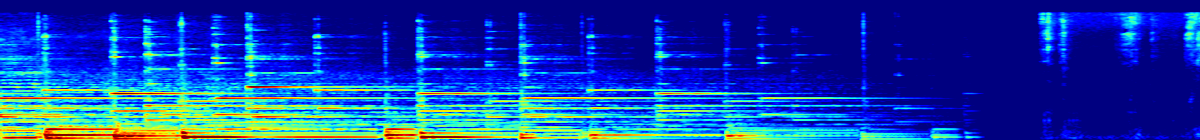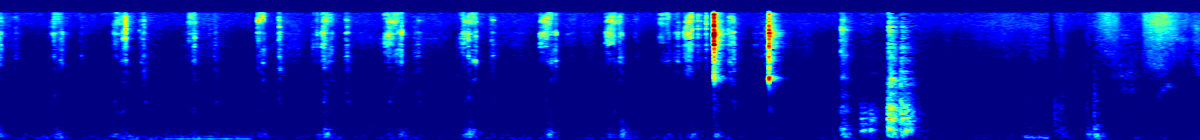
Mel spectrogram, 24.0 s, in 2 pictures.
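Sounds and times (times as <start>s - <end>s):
fabric shears snipping: 10.4s - 19.9s.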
